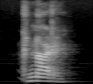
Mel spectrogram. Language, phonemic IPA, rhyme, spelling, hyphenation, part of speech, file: Dutch, /knɑr/, -ɑr, knar, knar, noun, Nl-knar.ogg
- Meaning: 1. old geezer, oldtimer 2. bonce, head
